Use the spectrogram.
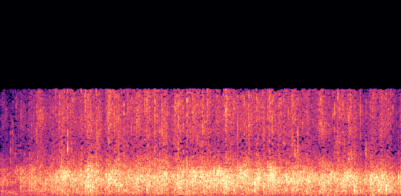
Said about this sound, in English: Come on, you feel the same as I do. Give it another hand clap.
